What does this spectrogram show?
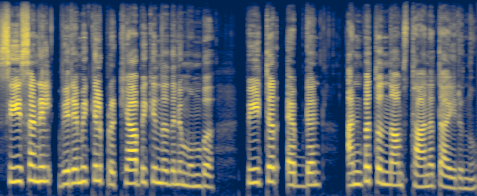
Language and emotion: Malayalam, neutral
